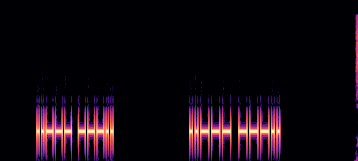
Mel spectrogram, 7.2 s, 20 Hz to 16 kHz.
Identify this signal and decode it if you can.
Morse code, heard as a keyed tone, about 30 wpm, 700 Hz. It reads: 28 28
